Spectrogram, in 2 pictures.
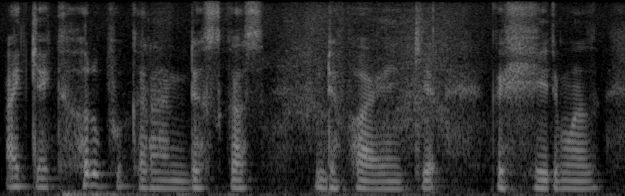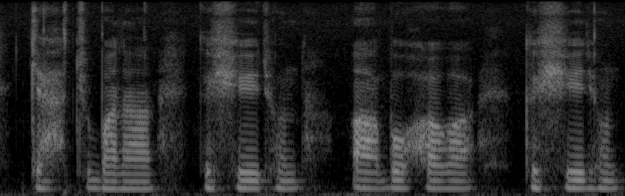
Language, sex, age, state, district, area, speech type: Kashmiri, male, 30-45, Jammu and Kashmir, Srinagar, urban, spontaneous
